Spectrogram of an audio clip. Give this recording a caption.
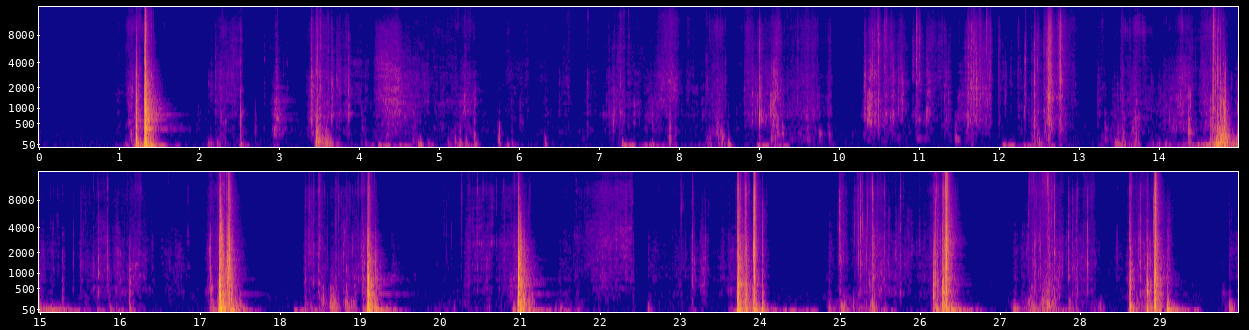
Sound effects > Objects / House appliances
Picking up and dropping an office binder full of papers multiple times.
